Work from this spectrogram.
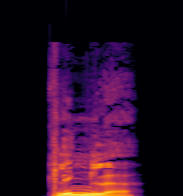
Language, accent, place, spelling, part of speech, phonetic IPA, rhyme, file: German, Germany, Berlin, klingle, verb, [ˈklɪŋlə], -ɪŋlə, De-klingle.ogg
- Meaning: inflection of klingeln: 1. first-person singular present 2. singular imperative 3. first/third-person singular subjunctive I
